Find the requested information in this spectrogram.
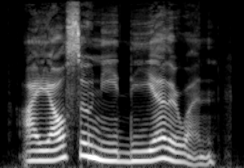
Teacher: the undercurrent of your voice run it all together go away after a long e sound your lips will be pulled back far enough to create a Y glide or liaison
